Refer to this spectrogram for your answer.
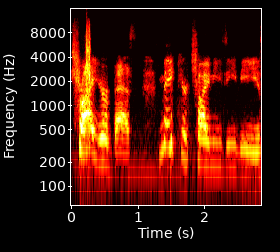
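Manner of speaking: mock haughty, smug American tone. Retelling own inner reaction while reading an article: imitating a haughty American. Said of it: "laughing in a haughty American way".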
